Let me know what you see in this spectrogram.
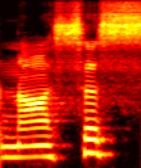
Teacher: سین کی زبر کو سین کے ساتھ ملائیں گے لیکن سیٹی واضح طور پر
